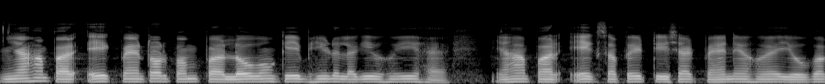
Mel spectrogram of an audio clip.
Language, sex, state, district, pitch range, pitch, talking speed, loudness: Hindi, male, Chhattisgarh, Sukma, 120-130 Hz, 125 Hz, 160 wpm, -20 LUFS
